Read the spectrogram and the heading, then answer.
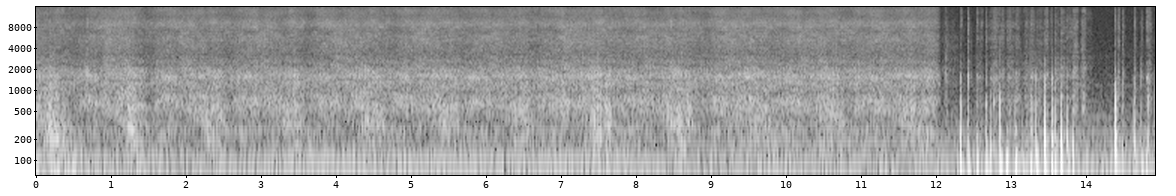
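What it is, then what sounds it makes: Polyethylene foam sheet. Long glitter nails scratch steadily across the surface of a flat white polyethylene foam packing sheet, making a soft, rhythmic rasping over a low, constant hum. Near the end, the scratching gives way to sharper, uneven taps on the sheet.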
